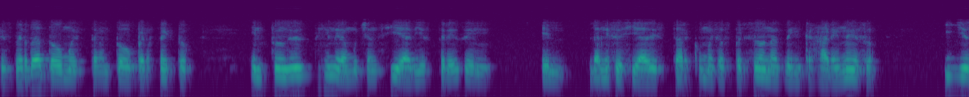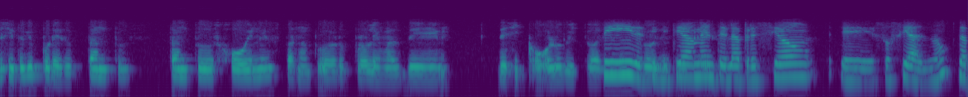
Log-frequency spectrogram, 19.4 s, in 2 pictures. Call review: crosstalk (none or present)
present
